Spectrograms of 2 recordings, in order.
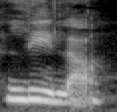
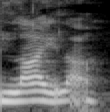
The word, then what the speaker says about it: Leela: Perhaps because my middle name is Leela. And when I lived in Israel, quite a few people called me Laya instead of Leela. They pronounced my name Laya.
